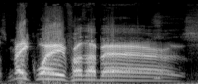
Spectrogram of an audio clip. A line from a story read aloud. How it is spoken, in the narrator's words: Gillick yells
